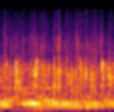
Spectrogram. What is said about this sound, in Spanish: Wow, hermano. Un aplauso al Señor.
